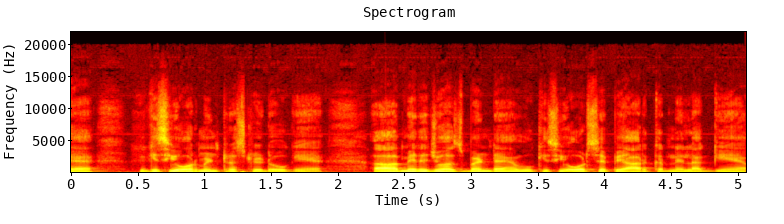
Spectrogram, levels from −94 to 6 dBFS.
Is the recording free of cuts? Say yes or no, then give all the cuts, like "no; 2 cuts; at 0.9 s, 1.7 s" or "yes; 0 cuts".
yes; 0 cuts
